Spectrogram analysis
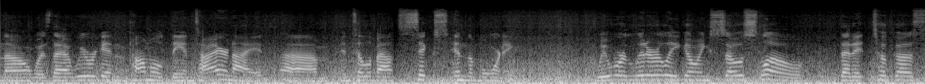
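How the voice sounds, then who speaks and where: A man's voice: high voice, very noisy. A young man telling a personal story to viewers in a casual, blunt, heavily sweary way. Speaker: storytime host.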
